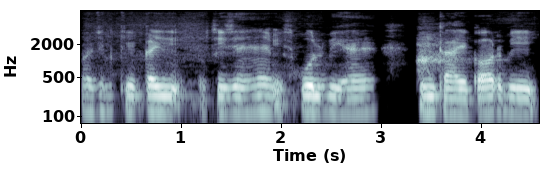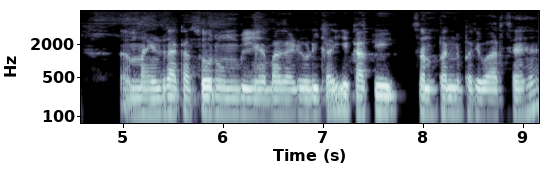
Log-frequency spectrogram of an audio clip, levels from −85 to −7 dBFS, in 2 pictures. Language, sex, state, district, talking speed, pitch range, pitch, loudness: Hindi, male, Bihar, Purnia, 185 wpm, 105-115 Hz, 110 Hz, -20 LUFS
